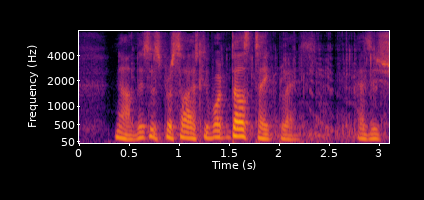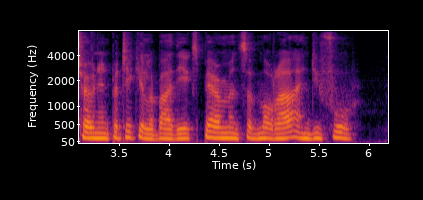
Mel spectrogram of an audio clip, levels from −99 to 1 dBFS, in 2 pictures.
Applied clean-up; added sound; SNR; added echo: none; Gurgling; 20 dB; none.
